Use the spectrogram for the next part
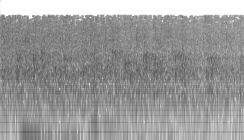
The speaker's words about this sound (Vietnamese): Một lần nữa xin để chúng dành cho một tràng pháo tay. Hay như vậy. Quý vị cho anh chàng pháo tay ha.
